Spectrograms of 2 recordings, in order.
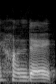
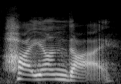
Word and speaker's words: Hyundai: States is Hyundai and I think you should say Hyundai cuz most people do but just so you know in Europe they say Hyandai or something they make it more syllables they make it three syllables and we make it two I don't know what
